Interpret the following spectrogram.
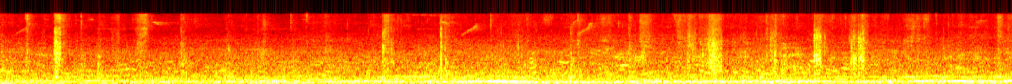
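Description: Outdoor street ambience: traffic running steadily, with people talking in the background and scattered short clicks.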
